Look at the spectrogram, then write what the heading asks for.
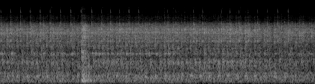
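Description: A domestic sewing machine runs steadily while stitching a kurti, a continuous close mechanical whir with even rhythm and a brief click near the start, with no talking.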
